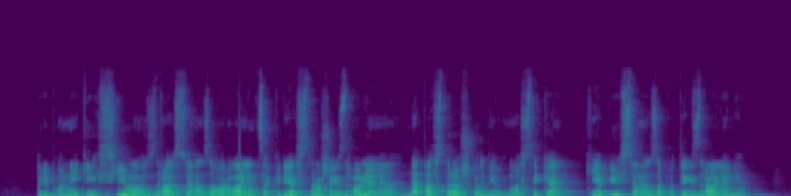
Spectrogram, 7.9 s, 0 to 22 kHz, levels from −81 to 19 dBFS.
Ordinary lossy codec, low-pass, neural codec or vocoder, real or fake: none; 14.4 kHz; none; real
